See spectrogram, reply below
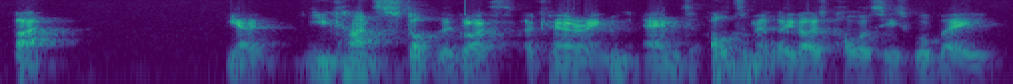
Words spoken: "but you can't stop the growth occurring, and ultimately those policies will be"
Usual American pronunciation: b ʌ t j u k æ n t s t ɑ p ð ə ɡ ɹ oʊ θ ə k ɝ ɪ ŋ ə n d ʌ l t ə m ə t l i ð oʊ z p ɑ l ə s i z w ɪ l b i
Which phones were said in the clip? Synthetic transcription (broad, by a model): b ʌ t j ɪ k æ n t s t ɑ p ð ə ɡ ɹ oʊ θ ə k ɝ ɪ ŋ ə n ʌ l t ə m ə t l i ð oʊ z p ɑ l ə s i z w ɪ l b i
